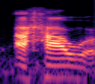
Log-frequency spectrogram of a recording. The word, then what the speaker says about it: Ahau: Ahau, I should say. That's how you pronounce it.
